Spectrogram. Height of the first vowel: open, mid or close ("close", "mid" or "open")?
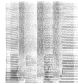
open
